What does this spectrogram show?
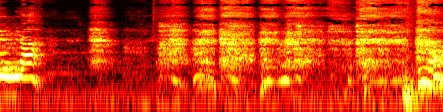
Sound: heavy breathing

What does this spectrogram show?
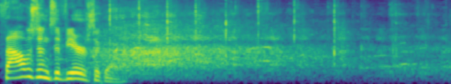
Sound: laughter

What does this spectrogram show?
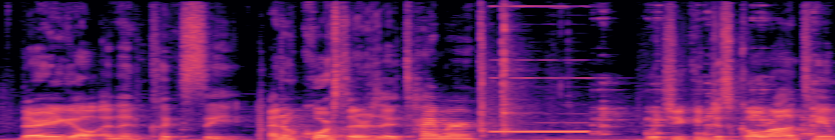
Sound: toy beeping

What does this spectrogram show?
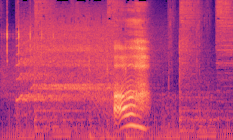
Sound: groans

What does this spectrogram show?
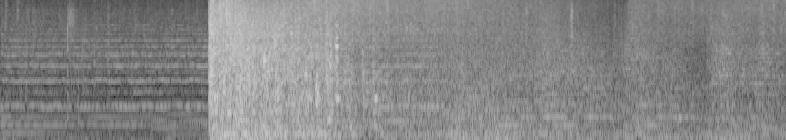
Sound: dramatic music continues; guns firing; dramatic music continues

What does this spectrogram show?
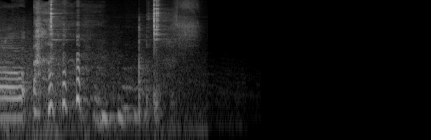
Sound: laughing

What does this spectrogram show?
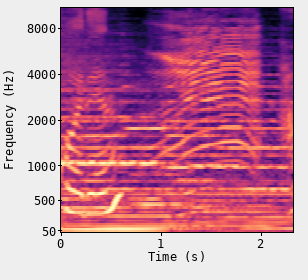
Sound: mooing

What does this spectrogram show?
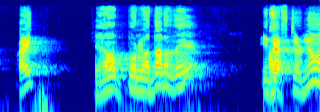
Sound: speaking spanish

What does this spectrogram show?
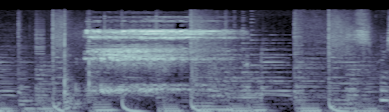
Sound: buzzer rings

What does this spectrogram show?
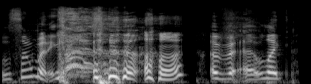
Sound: both laughing

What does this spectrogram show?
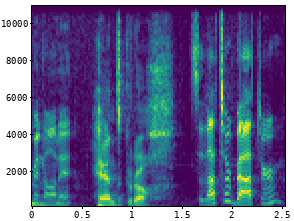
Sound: speaks in German

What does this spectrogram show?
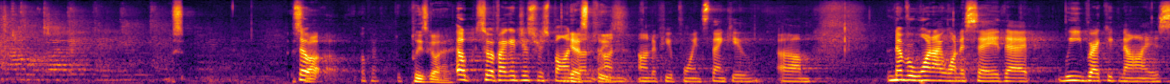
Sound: applause

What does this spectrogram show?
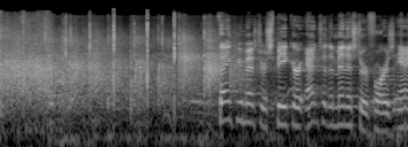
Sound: applause

